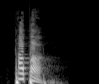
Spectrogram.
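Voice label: "Papa", German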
